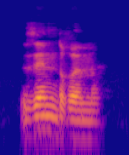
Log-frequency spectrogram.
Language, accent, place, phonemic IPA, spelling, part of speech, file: French, France, Lyon, /zɛn.dʁɔm/, zendrum, noun, LL-Q150 (fra)-zendrum.wav
- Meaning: zendrum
